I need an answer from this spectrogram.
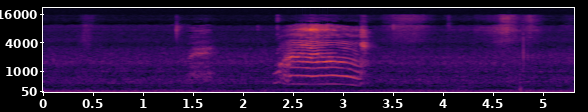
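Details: Indoor pet cat reacting to stray cats fighting outside utters one drawn-out, strongly harmonic meow lasting nearly a second, preceded by a faint short chirp; low steady hum throughout.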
